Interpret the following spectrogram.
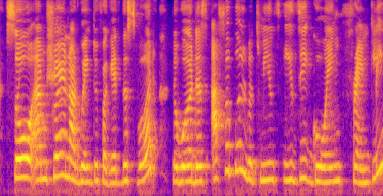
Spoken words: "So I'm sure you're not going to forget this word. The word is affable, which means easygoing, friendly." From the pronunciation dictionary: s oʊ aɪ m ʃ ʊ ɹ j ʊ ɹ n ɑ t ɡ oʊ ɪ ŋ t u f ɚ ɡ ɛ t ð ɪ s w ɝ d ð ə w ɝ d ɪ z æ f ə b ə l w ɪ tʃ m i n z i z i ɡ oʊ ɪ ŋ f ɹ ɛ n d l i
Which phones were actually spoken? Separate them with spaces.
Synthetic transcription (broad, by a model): s oʊ aɪ m ʃ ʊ ɹ j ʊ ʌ n ɑ t ɡ oʊ ɪ ŋ t u f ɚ ɡ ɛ t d ɪ s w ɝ d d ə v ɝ d ɪ z æ f ə b ə l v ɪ tʃ m i n z i z i ɡ oʊ ɪ ŋ f ɹ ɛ n d l i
